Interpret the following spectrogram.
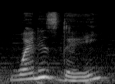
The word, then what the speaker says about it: Wednesday: this word so let's read the words with silent letter d again wednesday handsome and sandwich so here let's read them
